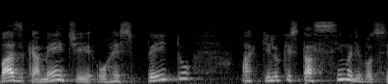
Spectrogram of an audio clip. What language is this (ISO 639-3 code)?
por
